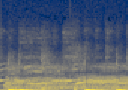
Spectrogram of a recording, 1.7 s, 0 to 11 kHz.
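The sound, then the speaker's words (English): A crowd at the Power 95 Power Party Weekend in Ennis, Texas, screams on cue after a count of one, two, three: a loud, sustained group scream, a dense wall of many voices with low thumping pulses underneath. “Make them all scream something.”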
